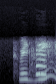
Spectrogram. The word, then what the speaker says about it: Ridini: Ridini.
